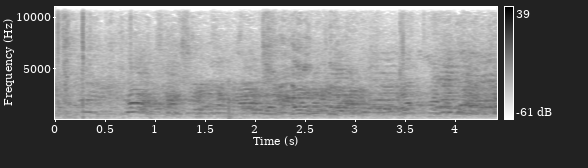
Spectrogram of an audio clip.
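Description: Boxing arena crowd: many voices shouting and chattering at once, with a few dull thuds of gloved punches landing.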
